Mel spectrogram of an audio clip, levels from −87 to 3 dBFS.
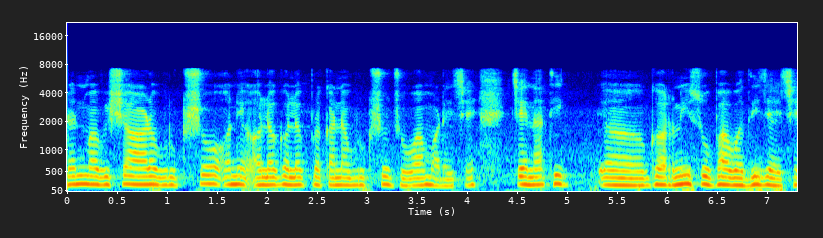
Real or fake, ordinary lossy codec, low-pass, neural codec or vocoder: real; MP3, 64 kbps; 7.2 kHz; none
